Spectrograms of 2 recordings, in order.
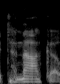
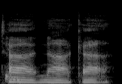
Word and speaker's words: Tanaka: We want to say Tanaka, we want to sort of put a little oomph on one of the syllables. But there is no oomph. So it should be like Tanaka, basically. Just Tanaka. It just goes straight. Each syllable gets this same treatment.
